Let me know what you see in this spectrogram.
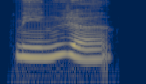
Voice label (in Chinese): "名人", Chinese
